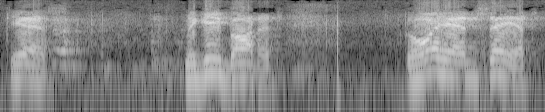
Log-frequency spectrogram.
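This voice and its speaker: An actress playing a wry, long-suffering middle-aged wife in old radio comedy, with dry, teasing asides. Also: female voice, mid-range voice, animated, slow pace, bright, forceful tone. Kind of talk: 1940s-50s radio comedy acting. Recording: noisy old radio broadcast recording.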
